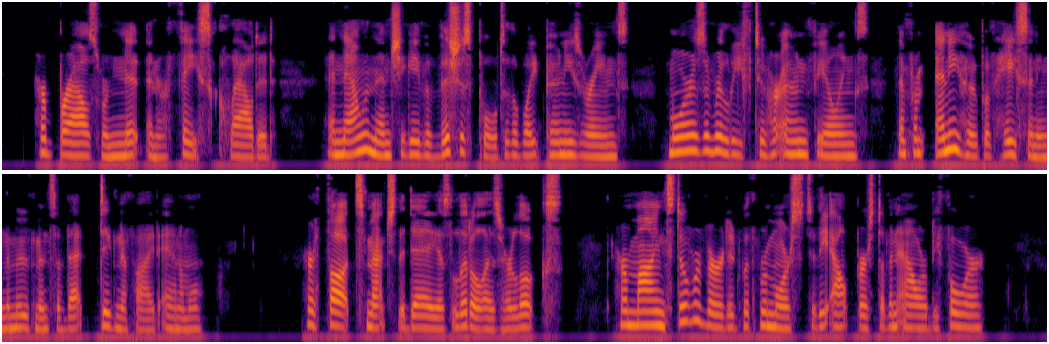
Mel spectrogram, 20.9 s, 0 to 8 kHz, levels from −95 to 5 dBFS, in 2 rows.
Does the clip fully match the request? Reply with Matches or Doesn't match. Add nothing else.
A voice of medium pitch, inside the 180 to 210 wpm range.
Matches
